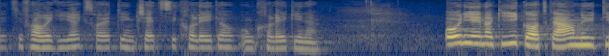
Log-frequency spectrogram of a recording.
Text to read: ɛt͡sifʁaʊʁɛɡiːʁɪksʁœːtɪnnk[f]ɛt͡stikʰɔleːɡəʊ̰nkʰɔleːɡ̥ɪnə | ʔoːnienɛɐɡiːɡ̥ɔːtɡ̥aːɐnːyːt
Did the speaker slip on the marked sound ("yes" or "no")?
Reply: yes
